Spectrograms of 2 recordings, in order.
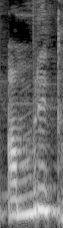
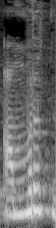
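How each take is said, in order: First: Said in the usual way. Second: अमृत said "amrat", A after the R; mispronounced vowel. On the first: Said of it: "अमृत होता है". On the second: Shown as a demonstration. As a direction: swap the "ri" in अमृत for "ra". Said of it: "नहीं अमृत होता है".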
